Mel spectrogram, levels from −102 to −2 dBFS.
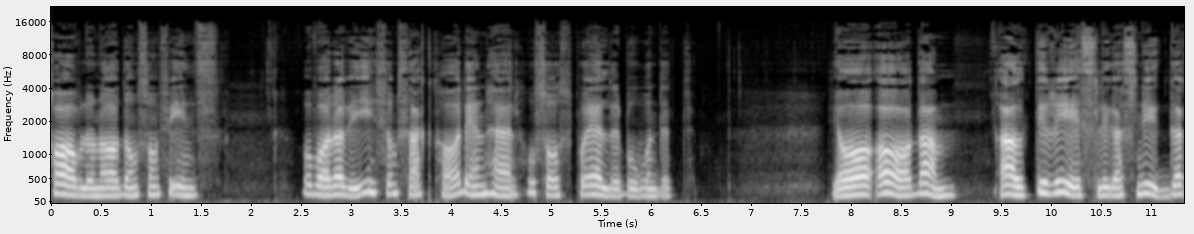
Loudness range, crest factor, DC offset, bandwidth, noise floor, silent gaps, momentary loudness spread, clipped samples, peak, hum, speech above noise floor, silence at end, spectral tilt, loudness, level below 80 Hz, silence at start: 7 LU; 18 dB; under 0.1%; 15 kHz; -61 dBFS; none; 12 LU; under 0.1%; 0 dBFS; none; 44 dB; 0 s; -7 dB/octave; -18 LUFS; -60 dBFS; 0 s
